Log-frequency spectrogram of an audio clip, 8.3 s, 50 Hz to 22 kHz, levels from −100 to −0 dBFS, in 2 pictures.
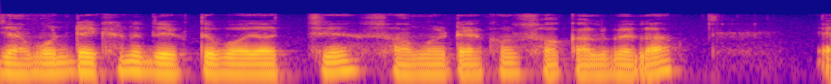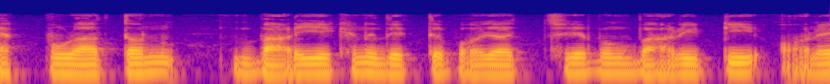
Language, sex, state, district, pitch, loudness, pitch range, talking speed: Bengali, male, West Bengal, Malda, 110 Hz, -19 LUFS, 105-115 Hz, 135 wpm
